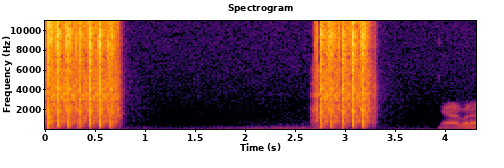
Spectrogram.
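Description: A CYMA CM125 USP-replica airsoft pistol with an Eagle6 M75 spring and stock battery firing full auto, two short rapid buzzing bursts of about six shots each, close and loud, separated by quiet, then a brief voice at the end.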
